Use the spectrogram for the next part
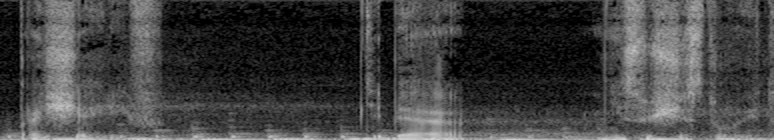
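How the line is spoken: Quiet. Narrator (Russian): сказал тихо

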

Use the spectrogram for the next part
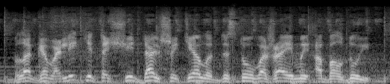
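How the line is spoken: Plain. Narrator (Russian): ответил

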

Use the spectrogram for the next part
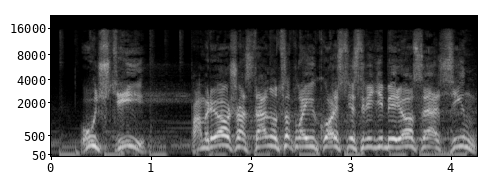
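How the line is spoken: Shouting after someone. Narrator (Russian): кричал он мне уже в спину

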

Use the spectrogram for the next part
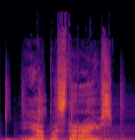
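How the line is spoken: Barely audible. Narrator (Russian): едва слышно сказала наконец смерть

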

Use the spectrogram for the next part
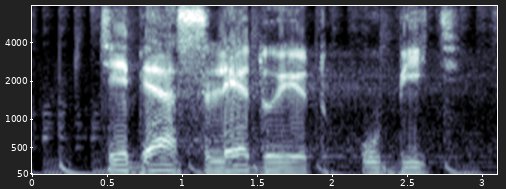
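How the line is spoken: Slow. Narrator (Russian): медленно произнес владыка Лориэна

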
